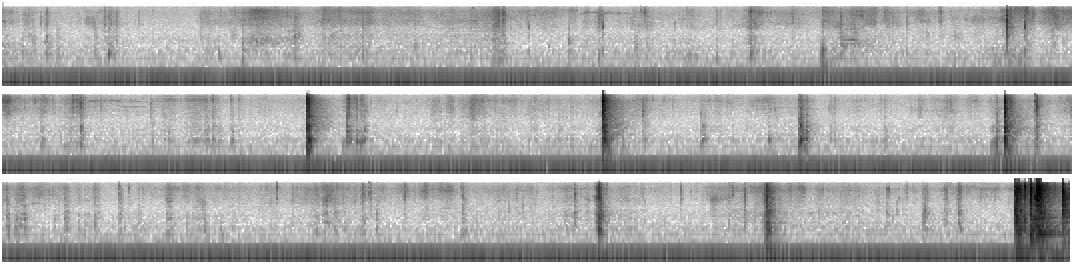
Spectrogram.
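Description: Plastic snap clips of a laptop's bottom cover popping loose as it is pried off, single sharp clicks a few seconds apart, then a louder clatter near the end as the cover comes free. A steady low hum runs underneath.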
